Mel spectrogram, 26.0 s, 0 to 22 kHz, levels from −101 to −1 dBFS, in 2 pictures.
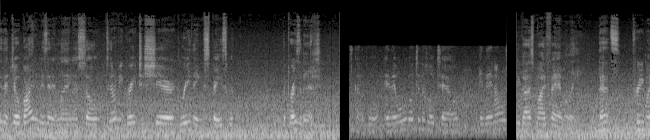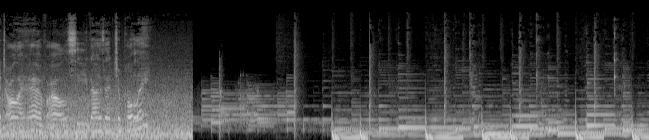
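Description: At 6.78 s the sound drops out for about 200 ms, then returns duller and boxier, roughly 10 dB quieter, with a new background noise sitting about 40 dB beneath it. This is likely an input switched to a poorer device, one with a narrower passband and its own noise. On a spectrogram, energy stops sharply at 6.4 kHz, with a gap at the switch; the waveform shows a brief flat line and smaller amplitude. Full bandwidth and level return at 10.32 s.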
